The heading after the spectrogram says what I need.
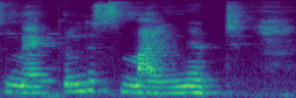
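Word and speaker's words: Macaulay's Minute: মেকলৰ মিনিট মেকলিছ মাইনেট actually আমি যদি ইংলিছত প্ৰনাউন্স কৰোঁ we pronounce as মেকলিছ মাইনেট and in Assamese আমি কওঁ কিছু অসমীয়াত ক'বলৈ মেকলৰ মিনিট বুলি কওঁ ব্ৰিটিছ শাসনৰ অধীনত আমাৰ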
